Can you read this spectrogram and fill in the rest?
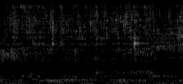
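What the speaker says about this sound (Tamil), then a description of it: "நான் ஒரு செம்பு தண்ணி ஊற்றுறேன்" Water poured from a pot into chicken soup cooking on a stove, a steady soft splashing trickle throughout with a few small brighter splashes, fairly faint and close.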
